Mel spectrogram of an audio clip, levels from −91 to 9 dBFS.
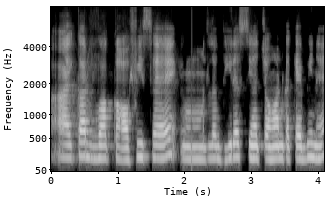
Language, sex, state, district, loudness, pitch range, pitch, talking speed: Hindi, female, Chhattisgarh, Bastar, -17 LUFS, 180-200 Hz, 185 Hz, 175 wpm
